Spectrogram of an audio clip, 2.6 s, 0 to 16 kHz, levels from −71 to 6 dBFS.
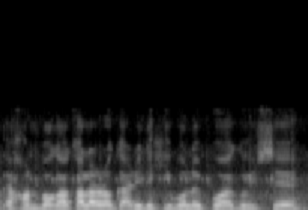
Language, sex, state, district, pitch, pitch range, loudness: Assamese, male, Assam, Kamrup Metropolitan, 140 Hz, 130-145 Hz, -18 LUFS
